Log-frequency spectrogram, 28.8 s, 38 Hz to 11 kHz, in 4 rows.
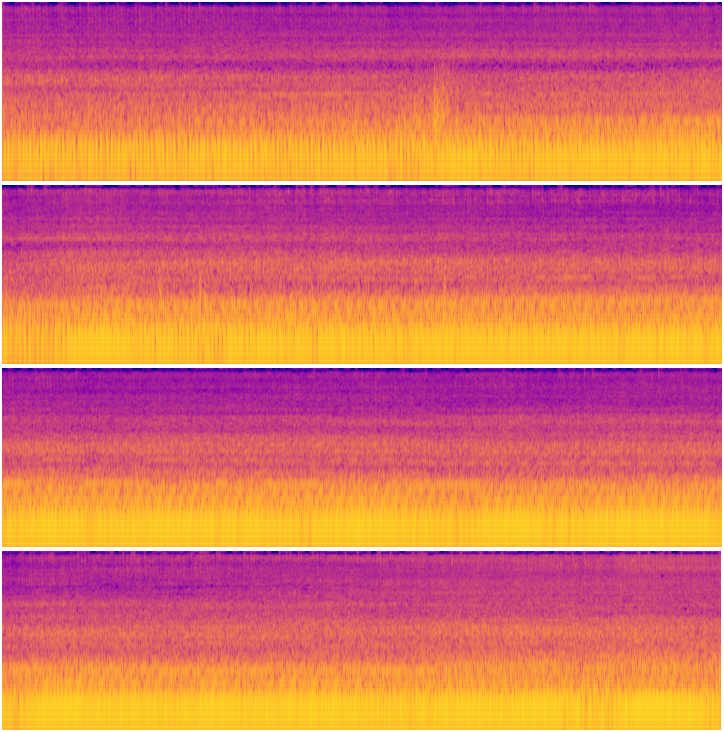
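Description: V8 engine of a Buckshot X5 sand car idling steadily through open long-tube headers, a loud low rumble.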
